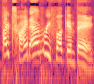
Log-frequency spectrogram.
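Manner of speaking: usual speaking voice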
